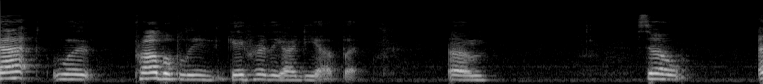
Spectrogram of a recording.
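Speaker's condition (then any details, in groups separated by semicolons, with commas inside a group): Cerebral palsy; from birth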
